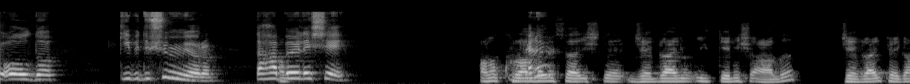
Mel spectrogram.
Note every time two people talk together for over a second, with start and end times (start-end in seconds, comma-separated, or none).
none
